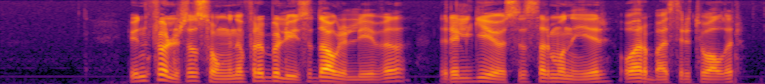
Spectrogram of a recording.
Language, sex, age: Norwegian, male, 18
